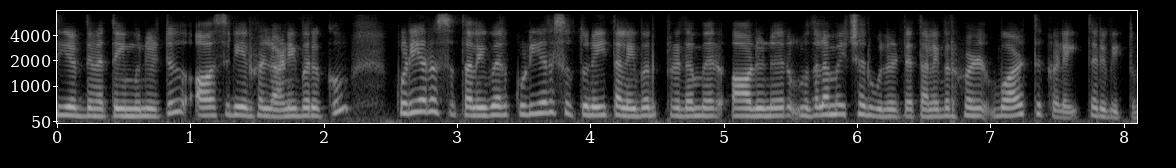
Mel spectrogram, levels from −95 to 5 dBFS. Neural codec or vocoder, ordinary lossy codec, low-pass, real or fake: codec, 16 kHz, about 1 kbps, DyCAST, with the encoder's durations; none; 7.2 kHz; fake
